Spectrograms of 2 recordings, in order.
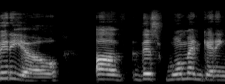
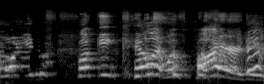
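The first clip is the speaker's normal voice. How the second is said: put-on panicked scream, higher; 10 semitones higher than usual.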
